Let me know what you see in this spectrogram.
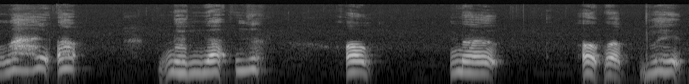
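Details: Adult woman with cerebral palsy and restricted movements; dysarthria (slurred speech) in cerebral palsy.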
